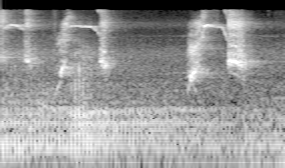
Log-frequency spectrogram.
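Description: Short, high-pitched animal calls, each falling steeply in pitch, about three in two seconds with the loudest near the end. A low rumble fades out in the first second.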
